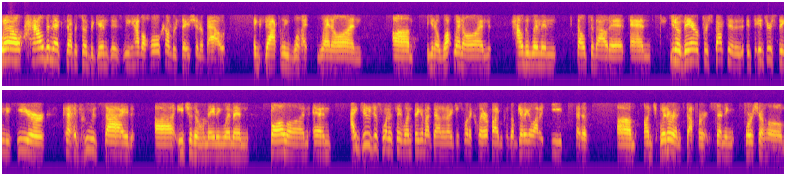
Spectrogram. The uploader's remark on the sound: calls in to say hi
